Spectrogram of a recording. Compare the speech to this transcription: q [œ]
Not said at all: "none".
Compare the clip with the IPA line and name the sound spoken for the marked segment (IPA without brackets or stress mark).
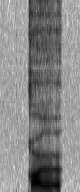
œ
